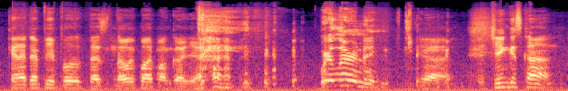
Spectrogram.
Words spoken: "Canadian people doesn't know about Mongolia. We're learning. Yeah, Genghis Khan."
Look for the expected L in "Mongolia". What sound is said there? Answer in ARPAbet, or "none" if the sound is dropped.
L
